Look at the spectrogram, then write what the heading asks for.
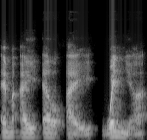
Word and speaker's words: Malagueña: It's spelled Mala, Mala. Gueña is Gue with an Enya, with a little N with a squiggle on top, A. So Malagueña.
